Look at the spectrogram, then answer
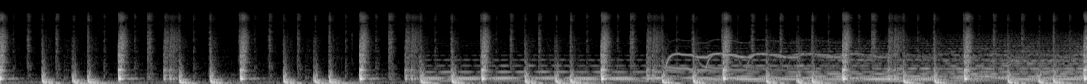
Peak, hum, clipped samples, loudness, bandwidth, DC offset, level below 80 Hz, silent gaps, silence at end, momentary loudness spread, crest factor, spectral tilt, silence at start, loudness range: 0 dBFS; none; under 0.1%; -21 LUFS; 12 kHz; under 0.1%; -30 dBFS; none; 0 s; 6 LU; 20 dB; -7.5 dB/octave; 0 s; 2 LU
